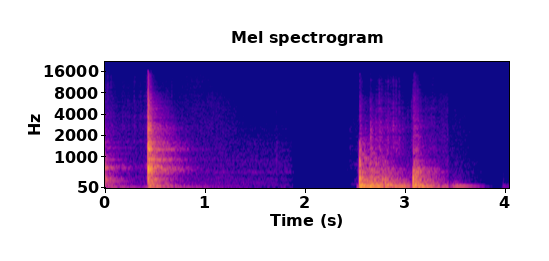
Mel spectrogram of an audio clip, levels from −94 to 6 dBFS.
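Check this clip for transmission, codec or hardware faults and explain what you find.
Nothing wrong can be heard anywhere in this audio.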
